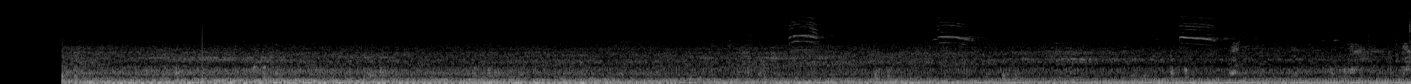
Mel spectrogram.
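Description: Steady low rumble of outdoor waterside ambience, with a bird giving three short, falling calls in the second half.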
